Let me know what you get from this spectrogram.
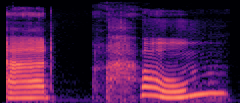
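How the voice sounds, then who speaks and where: A woman chats her way through setting up a tabletop game scene. Her pace is very relaxed and slow, and the sound is dry with no room around it. She thinks aloud and poses questions. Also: high voice, no echo. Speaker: tabletop role-playing game player.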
